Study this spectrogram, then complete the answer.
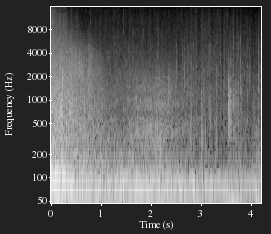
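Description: A Confringo spell explosion in the Hogwarts Legacy video game gives a heavy, booming blast at the start. A low rumble then fades slowly over several seconds.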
